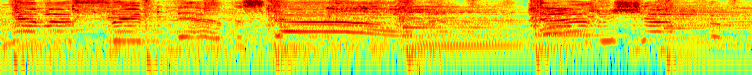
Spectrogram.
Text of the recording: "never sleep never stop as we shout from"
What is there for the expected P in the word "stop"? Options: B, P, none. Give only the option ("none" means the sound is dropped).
none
